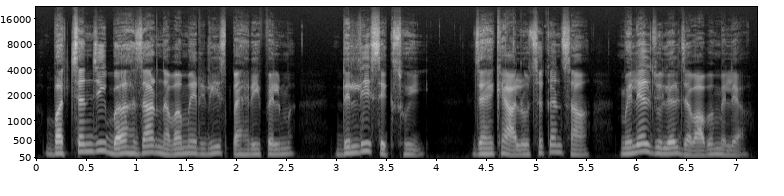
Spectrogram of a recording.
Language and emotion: Sindhi, neutral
